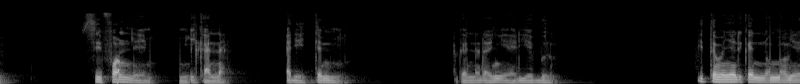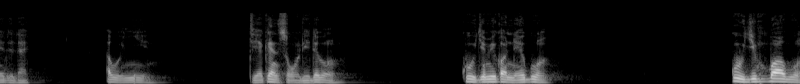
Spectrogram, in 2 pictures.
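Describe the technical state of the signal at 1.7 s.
At 1.7 s the speech sits inside a jumbled stretch from 1.5 to 1.9 s. These are chunks out of order. A 100 ms chunk plays three chunks late, after audio that should follow it. Nothing is missing, but the sequence is scrambled. There are three hard joins.

Bluetooth LC3 compression is also present at this point, as across the clip. The upper spectrum sounds thinned and noise-filled, giving a breathy, grainy edge. The damage is plainly audible, which fits LC3 at 48 kbps with 7.5 ms frames, likely a Bluetooth link.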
